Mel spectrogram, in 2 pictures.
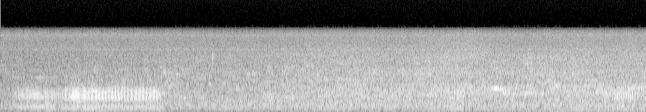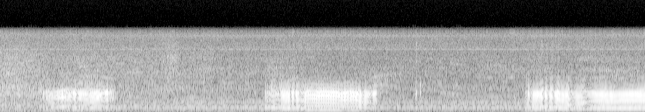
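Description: A French Bulldog snores in loud, rattling, buzzy bursts every few seconds while asleep.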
